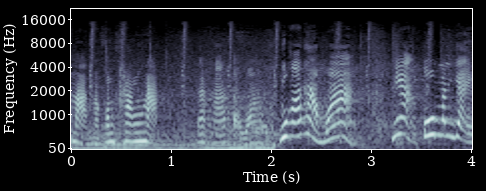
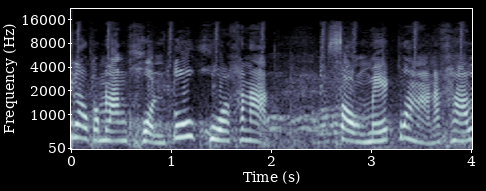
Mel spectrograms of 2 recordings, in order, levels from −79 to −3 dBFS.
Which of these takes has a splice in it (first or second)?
first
